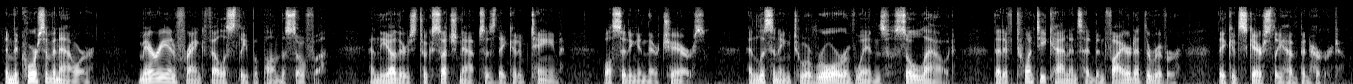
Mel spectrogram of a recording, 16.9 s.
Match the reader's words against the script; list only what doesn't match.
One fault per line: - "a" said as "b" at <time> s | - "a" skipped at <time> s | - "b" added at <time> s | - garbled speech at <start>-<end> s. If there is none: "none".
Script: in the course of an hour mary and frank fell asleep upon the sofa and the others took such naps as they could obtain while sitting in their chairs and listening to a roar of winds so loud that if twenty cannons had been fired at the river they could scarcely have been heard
none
